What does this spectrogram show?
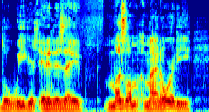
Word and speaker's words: Uyghurs: with the uh we uyghurs i hope i'm pronouncing that right it's hyphenetically spelled it would be w-e-e and then i spelled it g-u-r-h that's not how it's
